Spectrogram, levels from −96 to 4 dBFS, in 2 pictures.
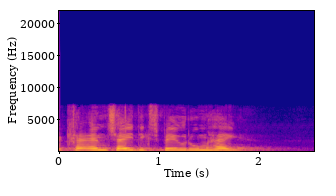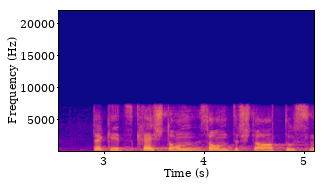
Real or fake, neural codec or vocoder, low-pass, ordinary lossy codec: real; none; 7.2 kHz; none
